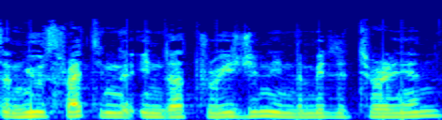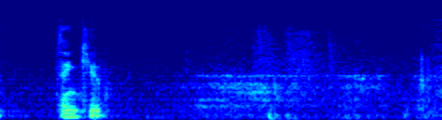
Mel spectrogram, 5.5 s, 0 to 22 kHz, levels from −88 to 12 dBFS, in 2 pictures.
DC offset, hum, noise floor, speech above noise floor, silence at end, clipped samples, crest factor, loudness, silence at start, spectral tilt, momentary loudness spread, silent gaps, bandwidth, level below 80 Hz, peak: under 0.1%; none; -67 dBFS; 35 dB; 1 s; under 0.1%; 22 dB; -33 LUFS; 0 s; -6 dB/octave; 18 LU; none; 11.5 kHz; -66 dBFS; -12 dBFS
